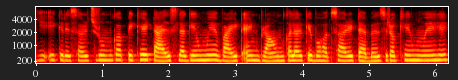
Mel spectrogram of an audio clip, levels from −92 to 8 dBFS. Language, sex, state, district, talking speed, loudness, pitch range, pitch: Hindi, female, Jharkhand, Jamtara, 225 wpm, -24 LUFS, 230-255 Hz, 245 Hz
